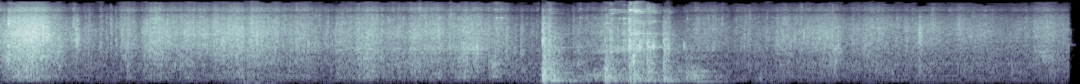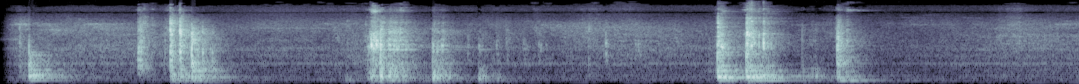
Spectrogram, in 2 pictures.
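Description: Plastic and metal parts of a tool knock and clatter as they are handled.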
